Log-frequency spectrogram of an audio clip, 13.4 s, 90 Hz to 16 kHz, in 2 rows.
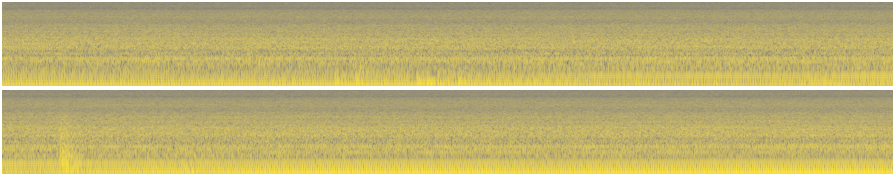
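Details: Honda Civic freshly rebuilt D16Y8 engine, first start-up, idling before any revs: steady, even low hum that firms up a little as it warms, no knocking underneath; sounds nice and smooth. Normal idle.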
